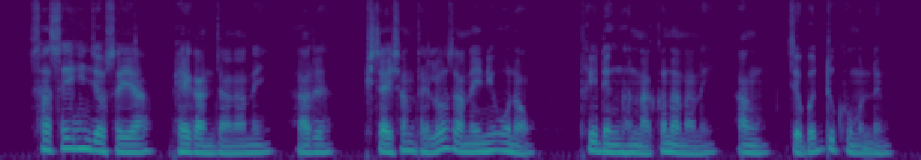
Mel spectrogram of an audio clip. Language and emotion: Bodo, sad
